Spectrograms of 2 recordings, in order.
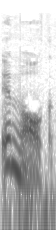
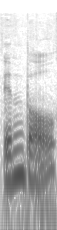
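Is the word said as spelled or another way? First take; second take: another way; as spelled. First: The word is said differently from its spelling. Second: The word is said just as it is spelled. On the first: The speaker calls it right. "she is pronouncing it correctly as Imbolc" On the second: The speaker calls it wrong. "I am pronouncing it phonetically as Imbolc"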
